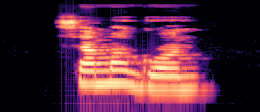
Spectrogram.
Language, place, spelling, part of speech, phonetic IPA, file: Russian, Saint Petersburg, самогон, noun, [səmɐˈɡon], LL-Q7737 (rus)-самогон.wav
- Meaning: 1. homebrew, samogon, moonshine 2. any home-made distilled alcoholic beverage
